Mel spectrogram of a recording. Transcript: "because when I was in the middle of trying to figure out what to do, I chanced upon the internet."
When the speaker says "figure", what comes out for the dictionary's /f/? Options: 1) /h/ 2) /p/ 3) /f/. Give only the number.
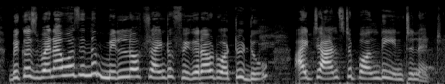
3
